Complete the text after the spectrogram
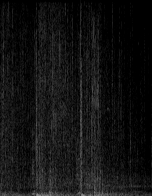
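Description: Wooden planks smash and splinter with heavy crashes.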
